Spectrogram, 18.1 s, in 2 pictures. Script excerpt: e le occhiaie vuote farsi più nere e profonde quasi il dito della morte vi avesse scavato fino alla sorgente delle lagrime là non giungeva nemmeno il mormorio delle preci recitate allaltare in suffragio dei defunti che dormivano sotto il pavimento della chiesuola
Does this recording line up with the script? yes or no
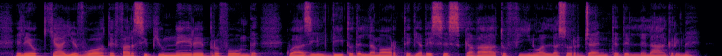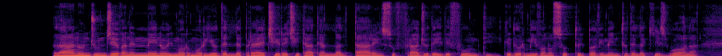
yes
